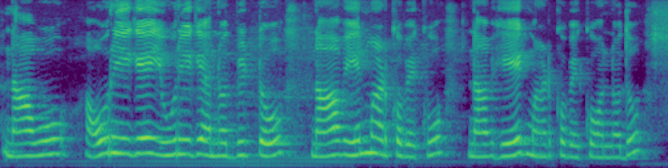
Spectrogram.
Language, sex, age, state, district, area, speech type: Kannada, female, 30-45, Karnataka, Chikkamagaluru, rural, spontaneous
